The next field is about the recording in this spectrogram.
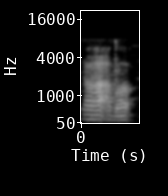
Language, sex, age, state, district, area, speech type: Nepali, female, 45-60, West Bengal, Kalimpong, rural, spontaneous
